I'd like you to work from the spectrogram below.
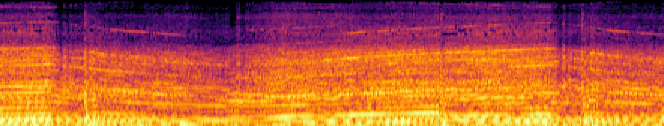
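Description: Porsche Cup race car engine in the iRacing sim at the Nürburgring, loud and close, holding high revs with harmonic whine, sharp upshift drops and rising pulls throughout.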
